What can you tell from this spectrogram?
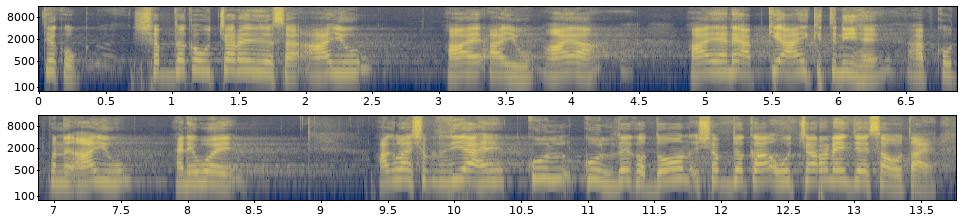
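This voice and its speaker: A very high male voice, clean in tone and at normal speed, leads a recorded class lesson. The teacher patiently repeats words as he explains them, keeps saying "look," and the room has an echoey reverb.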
